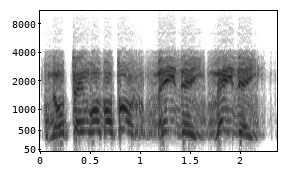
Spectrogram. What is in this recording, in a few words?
damaged engine, mood low, speech; War Thunder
